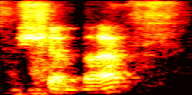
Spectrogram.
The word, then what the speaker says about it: Shabbath: in the Hebrew is a Shah, a Ba, and a Tha, which together you pronounce Shabbath.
